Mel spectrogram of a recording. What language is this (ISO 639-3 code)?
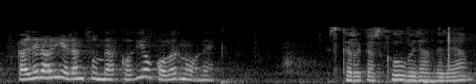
eus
